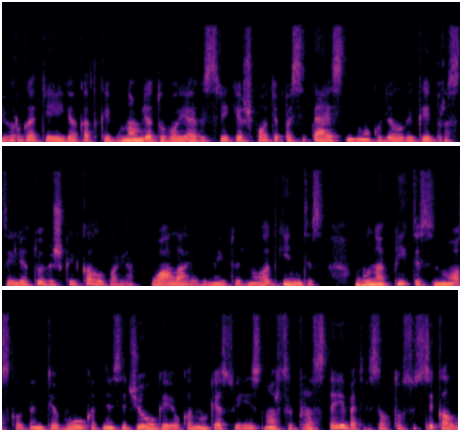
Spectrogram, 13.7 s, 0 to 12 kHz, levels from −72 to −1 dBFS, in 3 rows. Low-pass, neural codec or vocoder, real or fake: 9.9 kHz; vocoder, 22.05 kHz, 80 mel bands, WaveNeXt; fake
